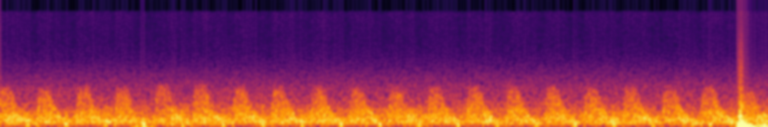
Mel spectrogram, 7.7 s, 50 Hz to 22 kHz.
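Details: Fetal heartbeat at 15 weeks of pregnancy heard with an Angel Sound home fetal Doppler: fast, regular whooshing pulses at about 170 per minute, umbilical cord whoosh, brief clatter at the end.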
